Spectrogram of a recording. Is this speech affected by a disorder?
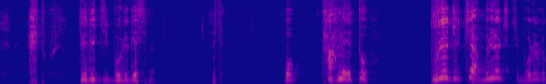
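Yes: cerebral palsy; fairly severe in childhood.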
